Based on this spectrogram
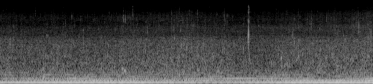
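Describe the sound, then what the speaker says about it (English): A lawnmower engine runs nearby as a steady, unbroken low drone that stays even from start to finish, with no voices over it. "That's the lawnmower that we were hearing."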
